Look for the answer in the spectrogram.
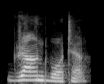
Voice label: "groundwater", Indian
